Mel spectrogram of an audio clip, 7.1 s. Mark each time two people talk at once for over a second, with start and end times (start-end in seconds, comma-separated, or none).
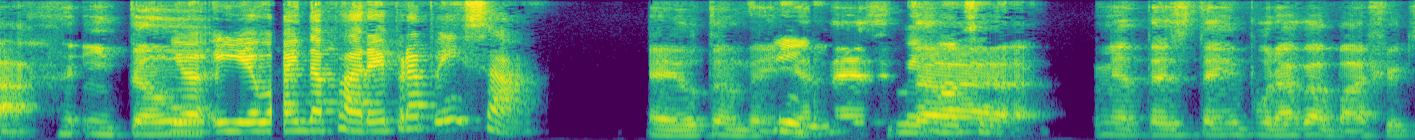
3.8-5.2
